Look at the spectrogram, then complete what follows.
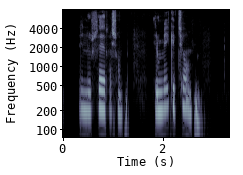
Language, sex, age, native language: Icelandic, female, 18-19, Icelandic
